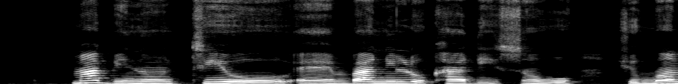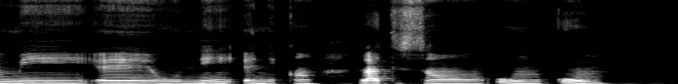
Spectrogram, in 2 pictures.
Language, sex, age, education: Yoruba, female, 15-29, primary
